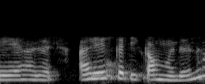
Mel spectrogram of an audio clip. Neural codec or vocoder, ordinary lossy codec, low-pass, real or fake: codec, 16 kHz, 8 kbps, FreqCodec, smaller model; none; 3.6 kHz; fake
